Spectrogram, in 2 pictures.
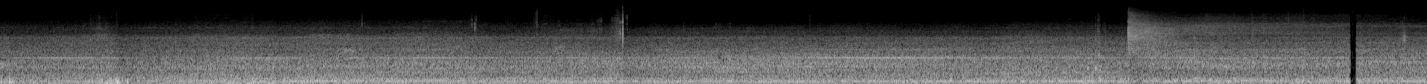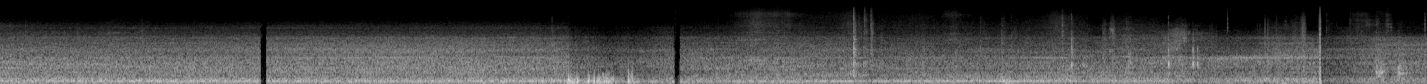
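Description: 2004 GMC C5500 shuttle bus engine idling steadily in park, a continuous low rumble with a faint steady whine above it. A single thump comes about twenty seconds in.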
